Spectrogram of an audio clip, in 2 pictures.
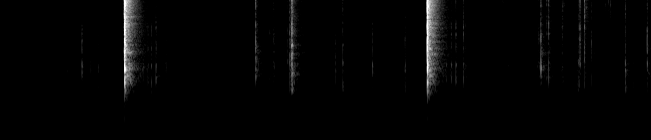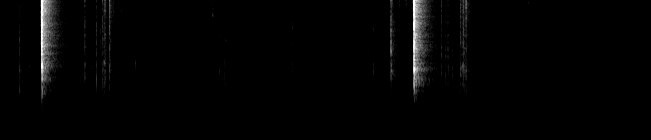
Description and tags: Stapler Manipulation
Pressing a stapler and then pausing before pressing the stapler again. This is the manipulated file.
